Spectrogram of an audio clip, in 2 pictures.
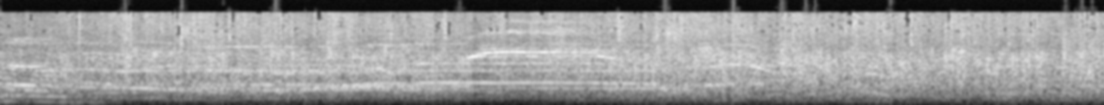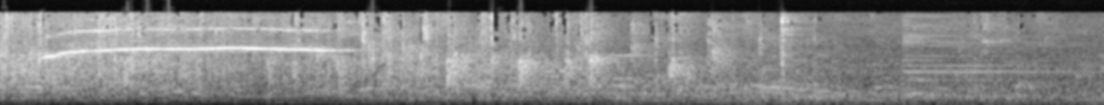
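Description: A crowd cheers and shouts in a loud hall.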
